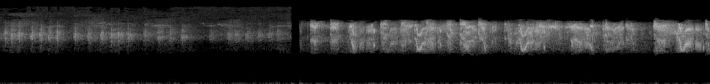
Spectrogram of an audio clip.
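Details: Call of swiftlets used to draw wild birds: softer buzzy chattering for three seconds, a sudden cut, then louder, harsher high-pitched rattling twitters pulsing about twice a second.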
